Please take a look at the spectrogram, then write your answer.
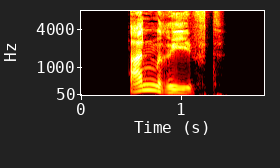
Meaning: second-person plural dependent preterite of anrufen
- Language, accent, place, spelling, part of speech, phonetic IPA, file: German, Germany, Berlin, anrieft, verb, [ˈanˌʁiːft], De-anrieft.ogg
